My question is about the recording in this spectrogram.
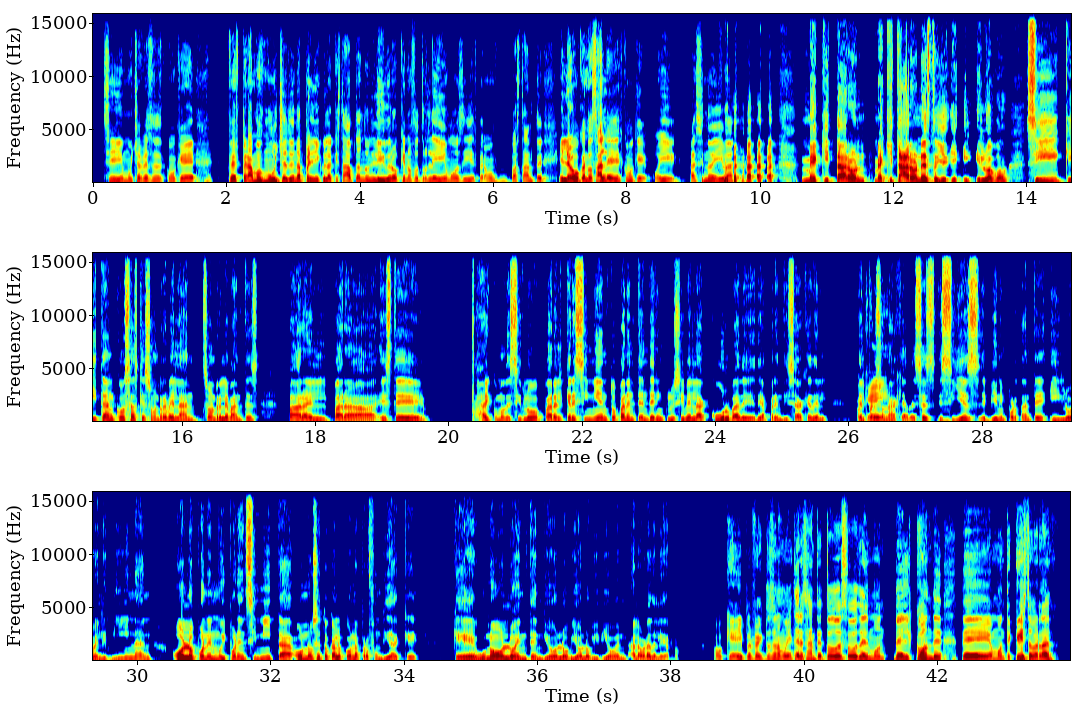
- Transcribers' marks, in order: laugh; tapping; chuckle
- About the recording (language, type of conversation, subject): Spanish, podcast, ¿Qué hace que un personaje sea memorable?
